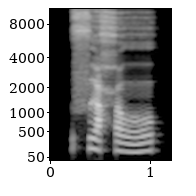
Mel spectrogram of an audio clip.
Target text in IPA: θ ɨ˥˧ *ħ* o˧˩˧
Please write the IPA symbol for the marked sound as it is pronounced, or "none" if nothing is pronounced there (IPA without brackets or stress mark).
ħ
